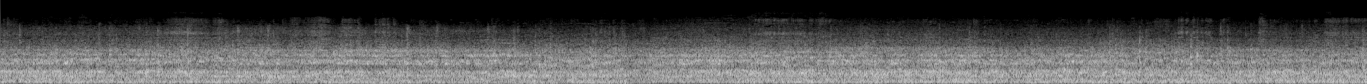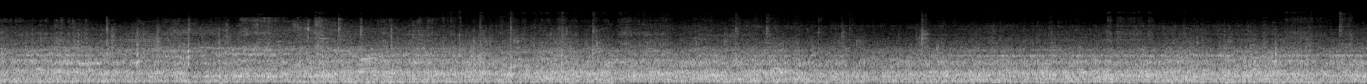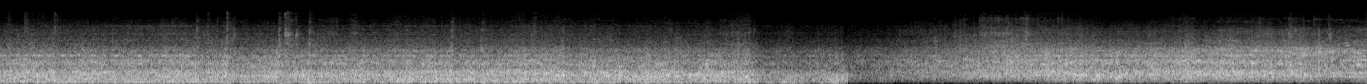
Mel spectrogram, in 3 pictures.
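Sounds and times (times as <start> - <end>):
miniature train rolling on track: 0.0 - 41.0.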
